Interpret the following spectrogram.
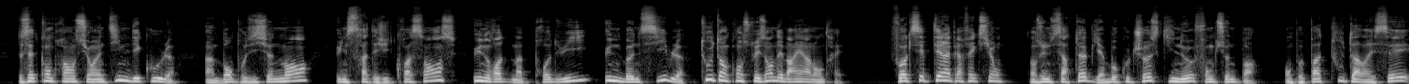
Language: French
